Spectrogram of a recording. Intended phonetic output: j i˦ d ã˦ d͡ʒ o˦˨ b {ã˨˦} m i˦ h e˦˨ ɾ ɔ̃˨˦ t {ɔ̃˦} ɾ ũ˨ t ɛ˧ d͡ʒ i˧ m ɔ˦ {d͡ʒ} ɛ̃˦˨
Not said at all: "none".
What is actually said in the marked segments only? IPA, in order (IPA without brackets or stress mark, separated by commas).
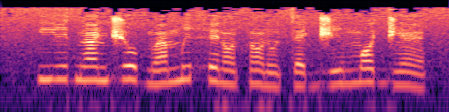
ã˨˦, ɔ̃˦˨, d͡ʒ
